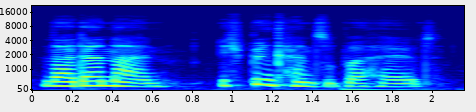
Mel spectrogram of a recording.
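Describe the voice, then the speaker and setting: A woman reading the lines of a brooding young man who can control electricity, speaking quietly and hesitantly. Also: lowish voice, moderate pace, natural voice. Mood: quiet, subdued.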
